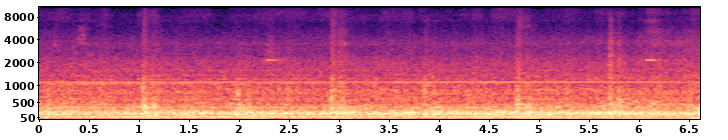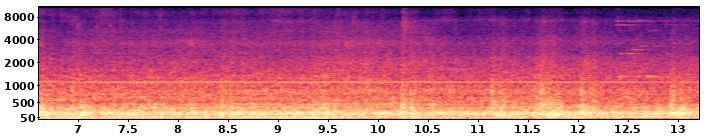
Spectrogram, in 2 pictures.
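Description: Taiwan Railways EMU700 electric commuter train running, heard from inside the passenger car: a steady low rumble of wheels on rail with a thin steady high tone over it and a few faint clicks.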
